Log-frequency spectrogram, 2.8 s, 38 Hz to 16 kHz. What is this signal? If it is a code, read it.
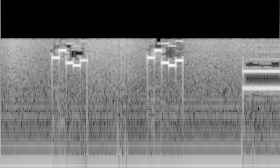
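Five-tone selective call (ZVEI), heard as quick runs of five tones, tones of about 70 ms. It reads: 88657 88657
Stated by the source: Five-tone ZVEI call 88724, received by SDR.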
